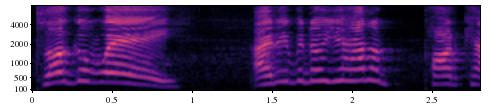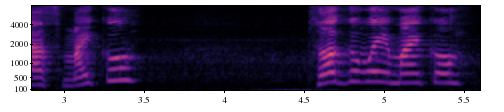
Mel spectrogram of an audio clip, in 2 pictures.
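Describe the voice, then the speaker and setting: A woman co-hosting a casual live stream, chatty and excitable, while sick with a cold. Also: extremely high pitch, moderate pace. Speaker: live stream host and vlogger. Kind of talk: casual livestream chat.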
